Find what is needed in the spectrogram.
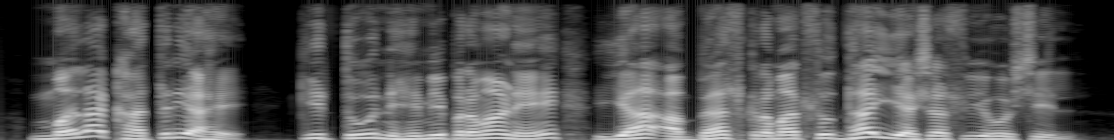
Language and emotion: Marathi, happy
